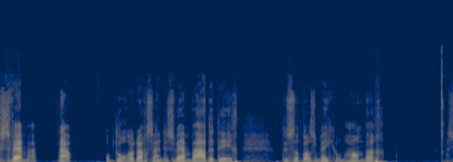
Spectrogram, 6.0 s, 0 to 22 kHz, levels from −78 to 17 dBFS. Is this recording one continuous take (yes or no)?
yes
